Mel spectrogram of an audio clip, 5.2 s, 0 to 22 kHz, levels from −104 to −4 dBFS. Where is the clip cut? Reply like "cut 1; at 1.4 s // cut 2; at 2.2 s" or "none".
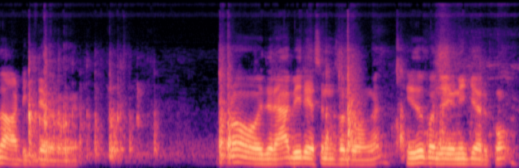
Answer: none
